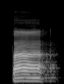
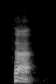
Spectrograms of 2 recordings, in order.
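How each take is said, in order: First: The t is plain, with no breathy hiss. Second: The t has a slight breathy hiss. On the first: The speaker calls it wrong. "bukan ta ta apa namanya? Batu bahasa Indonesia bukan" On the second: The speaker calls it right. "Ada sedikit apa namanya itu? Desis, hamas ya"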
